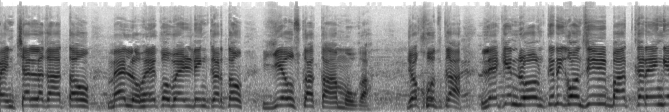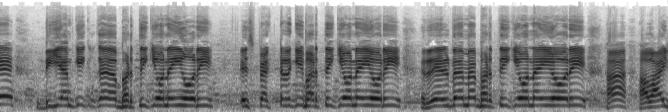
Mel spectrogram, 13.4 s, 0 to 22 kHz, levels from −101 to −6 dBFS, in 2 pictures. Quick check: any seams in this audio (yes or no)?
no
